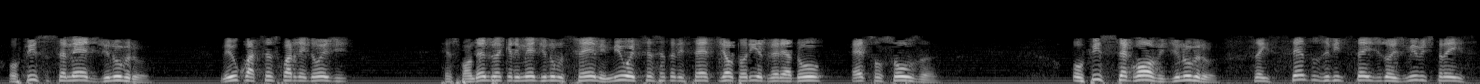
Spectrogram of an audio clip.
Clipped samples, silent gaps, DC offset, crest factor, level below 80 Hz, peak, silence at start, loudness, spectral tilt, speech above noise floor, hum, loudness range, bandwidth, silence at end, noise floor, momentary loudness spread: under 0.1%; none; under 0.1%; 18 dB; -44 dBFS; -4 dBFS; 0.1 s; -22 LUFS; -10.5 dB/octave; 28 dB; 60 Hz at -50 dBFS; 3 LU; 4 kHz; 0.15 s; -49 dBFS; 9 LU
